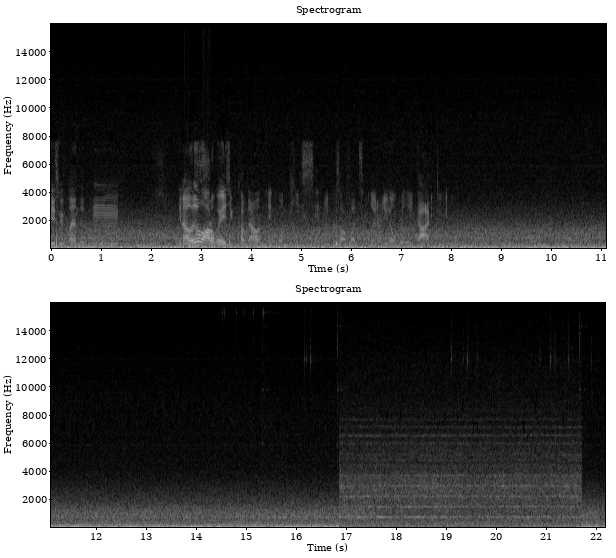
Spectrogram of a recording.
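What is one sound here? Jet engines drone steadily in flight.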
